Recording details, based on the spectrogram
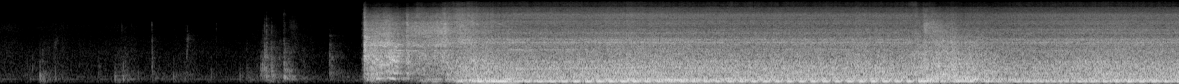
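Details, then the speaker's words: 1998 Chevy truck, previously crank-no-start with spark and 60 psi fuel pressure verified, after cleaning the dirty mass air flow sensor: engine catches at once and settles into a steady, even idle; normal start and idle. "really that's all it was a dirty mass air flow sensor I I'm actually kind of surprised by that um but she runs so well I like it when uh fixes are easy"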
